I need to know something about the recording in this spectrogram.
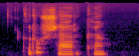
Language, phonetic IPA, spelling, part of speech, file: Polish, [kruˈʃarka], kruszarka, noun, LL-Q809 (pol)-kruszarka.wav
